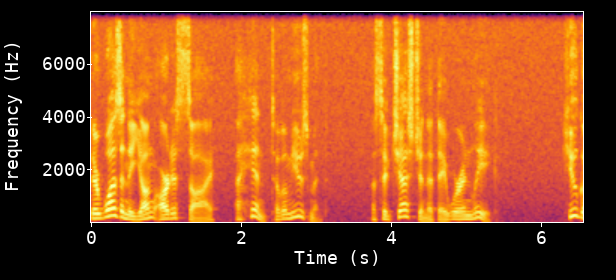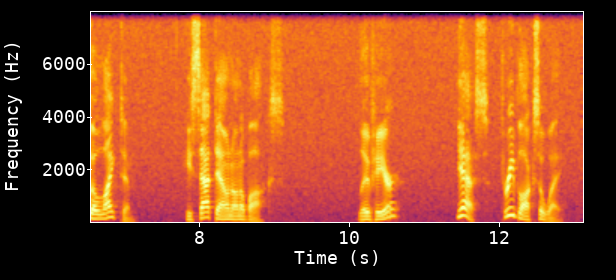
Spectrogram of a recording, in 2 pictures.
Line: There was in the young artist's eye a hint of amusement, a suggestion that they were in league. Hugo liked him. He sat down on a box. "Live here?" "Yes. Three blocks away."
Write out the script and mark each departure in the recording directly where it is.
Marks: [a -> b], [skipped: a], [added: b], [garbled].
There was in the young artist's eye a hint of amusement, a suggestion that they were in league. Hugo liked him. He sat down on a box. "Live here?" "Yes. Three blocks away."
